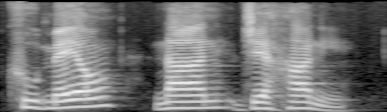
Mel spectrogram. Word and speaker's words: Kumail Nanjiani: So even he doesn't know, but according to Google, it's pronounced Kumail Nanjiani. He himself advises fans to sound it out since his entire name is pronounced exactly like it's spelled.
